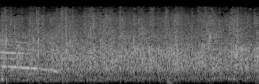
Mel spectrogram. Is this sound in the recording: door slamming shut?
no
